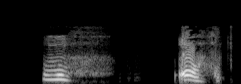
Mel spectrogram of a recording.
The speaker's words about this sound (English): Nah, just yawning.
